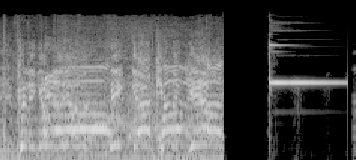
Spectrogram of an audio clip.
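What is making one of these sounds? A young man shouts excitedly.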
